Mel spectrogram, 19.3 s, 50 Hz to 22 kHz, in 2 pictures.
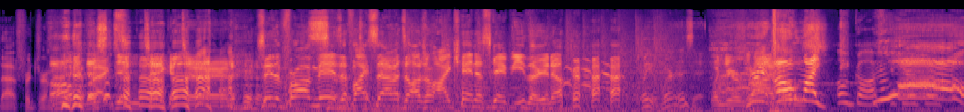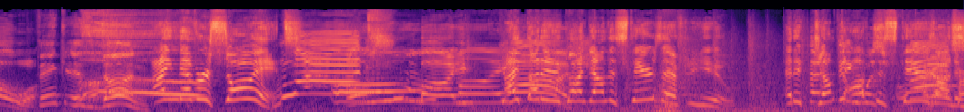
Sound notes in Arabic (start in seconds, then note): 5.5 يضحك; 10.4 شهقات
